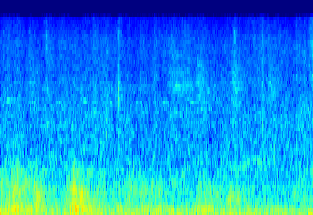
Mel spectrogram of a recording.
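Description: Quiet eating sounds: fingers mixing rice on metal plates and soft chewing, over a low rumbling background noise.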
